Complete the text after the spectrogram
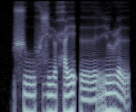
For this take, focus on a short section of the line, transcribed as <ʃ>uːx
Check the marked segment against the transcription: correct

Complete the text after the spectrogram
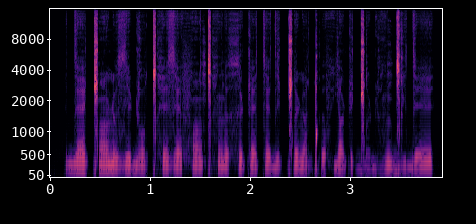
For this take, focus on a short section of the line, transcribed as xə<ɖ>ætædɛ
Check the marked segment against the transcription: incorrect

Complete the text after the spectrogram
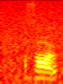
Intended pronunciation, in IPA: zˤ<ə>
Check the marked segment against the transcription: correct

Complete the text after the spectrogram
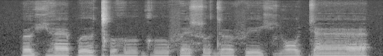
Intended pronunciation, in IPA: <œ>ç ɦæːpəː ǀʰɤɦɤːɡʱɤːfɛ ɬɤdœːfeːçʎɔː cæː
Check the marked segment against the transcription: correct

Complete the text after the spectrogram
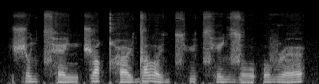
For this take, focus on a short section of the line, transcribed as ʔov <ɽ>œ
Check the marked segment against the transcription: incorrect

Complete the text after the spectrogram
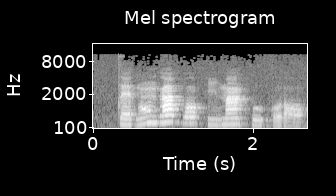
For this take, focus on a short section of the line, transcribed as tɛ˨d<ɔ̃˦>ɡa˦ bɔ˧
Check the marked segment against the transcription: incorrect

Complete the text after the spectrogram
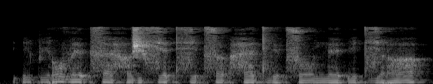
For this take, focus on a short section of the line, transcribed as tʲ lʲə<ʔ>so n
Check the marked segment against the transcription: correct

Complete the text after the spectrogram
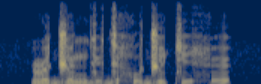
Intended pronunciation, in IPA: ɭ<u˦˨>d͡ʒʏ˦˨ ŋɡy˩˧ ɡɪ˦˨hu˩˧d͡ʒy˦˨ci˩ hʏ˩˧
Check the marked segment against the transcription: incorrect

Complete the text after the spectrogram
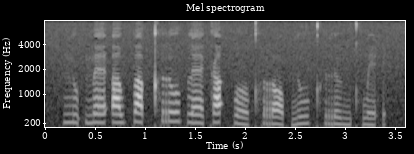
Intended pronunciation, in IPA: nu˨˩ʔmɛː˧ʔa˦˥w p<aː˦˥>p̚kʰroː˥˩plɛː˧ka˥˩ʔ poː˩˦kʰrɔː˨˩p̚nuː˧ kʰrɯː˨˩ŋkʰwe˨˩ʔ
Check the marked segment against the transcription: correct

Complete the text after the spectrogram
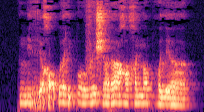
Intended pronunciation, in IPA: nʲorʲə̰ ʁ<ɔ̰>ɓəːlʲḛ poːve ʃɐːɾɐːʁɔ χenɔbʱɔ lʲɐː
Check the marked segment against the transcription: correct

